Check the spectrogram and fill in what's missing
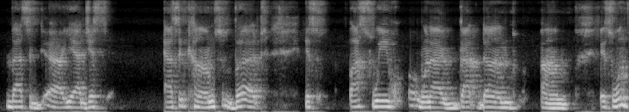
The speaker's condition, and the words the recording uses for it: Aphasia. Writing and speaking was so much slower.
